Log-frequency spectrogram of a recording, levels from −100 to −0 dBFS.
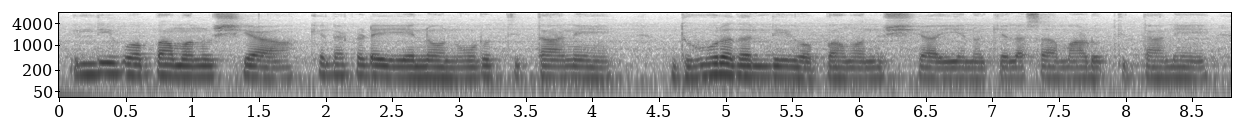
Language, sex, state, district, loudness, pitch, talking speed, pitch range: Kannada, male, Karnataka, Shimoga, -33 LUFS, 125 Hz, 80 wpm, 120-135 Hz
